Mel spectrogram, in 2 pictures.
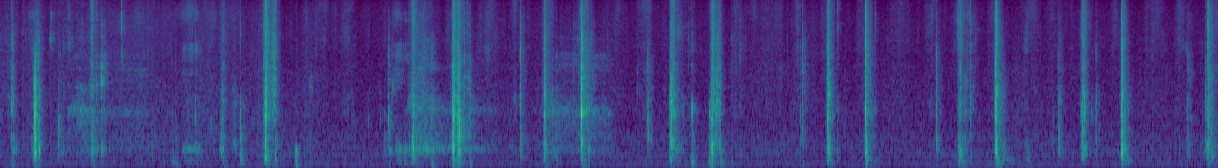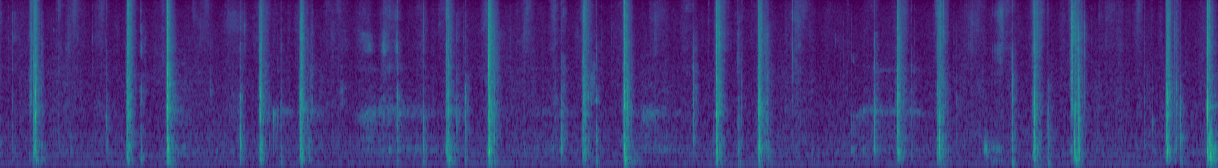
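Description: Rapid, irregular crisp clicks and flutters of tarot cards being shuffled and handled, close by, in repeated bursts with short pauses, no talking.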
